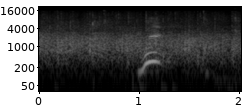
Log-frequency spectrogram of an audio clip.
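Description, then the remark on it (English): An audience at Rev City applauds steadily for people giving their lives to Jesus Christ, a dense wash of clapping from many hands, with a single voice letting out a short rising whoop partway through. “Yeah, come on, if we're going to clap for anything, that is a good thing to clap for.”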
